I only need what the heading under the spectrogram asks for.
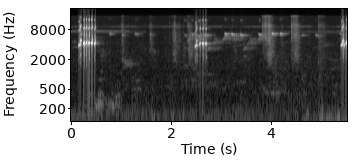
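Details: Female canary chirping to stimulate a male into breeding condition: short, high, stuttering chirp bursts repeated roughly every two and a half seconds, with fainter twitters between them in a quiet background.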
